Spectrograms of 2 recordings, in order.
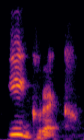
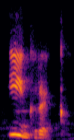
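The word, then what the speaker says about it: i grec: so the pronunciation of y in french is egreg okay egreg okay the pronunciation is egreg egreg and the last but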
